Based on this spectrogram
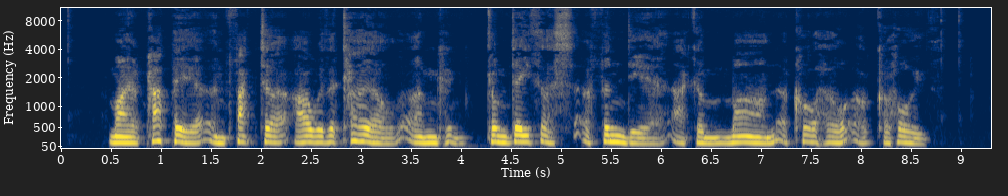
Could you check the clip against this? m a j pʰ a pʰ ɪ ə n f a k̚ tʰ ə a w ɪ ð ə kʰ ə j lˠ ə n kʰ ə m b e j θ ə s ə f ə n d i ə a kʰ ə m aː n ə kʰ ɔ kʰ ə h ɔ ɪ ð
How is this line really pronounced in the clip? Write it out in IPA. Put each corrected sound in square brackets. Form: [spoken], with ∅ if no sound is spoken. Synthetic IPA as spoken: m a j pʰ a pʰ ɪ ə n f a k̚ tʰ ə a w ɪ ð ə kʰ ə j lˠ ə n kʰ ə m [d] e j θ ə s ə f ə n d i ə a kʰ ə m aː n ə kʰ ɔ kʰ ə h ɔ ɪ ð

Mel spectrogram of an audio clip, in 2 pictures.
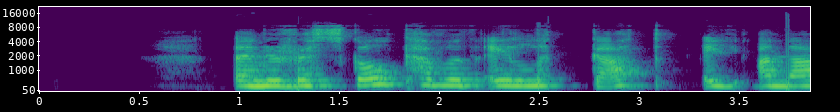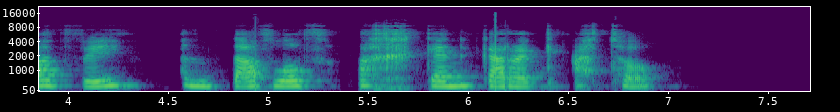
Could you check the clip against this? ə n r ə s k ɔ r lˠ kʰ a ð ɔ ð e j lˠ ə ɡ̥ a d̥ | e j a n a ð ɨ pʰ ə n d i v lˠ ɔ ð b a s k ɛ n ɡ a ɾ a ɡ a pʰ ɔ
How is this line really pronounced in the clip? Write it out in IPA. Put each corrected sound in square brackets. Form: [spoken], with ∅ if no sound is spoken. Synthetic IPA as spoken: ə n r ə s k ɔ [∅] lˠ kʰ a [v] ɔ ð e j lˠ ə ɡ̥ a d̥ | e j a n a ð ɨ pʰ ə n d [a] v lˠ ɔ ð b a [χ] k ɛ n ɡ a ɾ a ɡ a [tʰ] ɔ

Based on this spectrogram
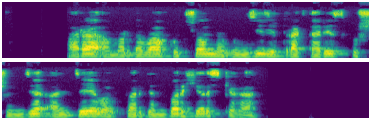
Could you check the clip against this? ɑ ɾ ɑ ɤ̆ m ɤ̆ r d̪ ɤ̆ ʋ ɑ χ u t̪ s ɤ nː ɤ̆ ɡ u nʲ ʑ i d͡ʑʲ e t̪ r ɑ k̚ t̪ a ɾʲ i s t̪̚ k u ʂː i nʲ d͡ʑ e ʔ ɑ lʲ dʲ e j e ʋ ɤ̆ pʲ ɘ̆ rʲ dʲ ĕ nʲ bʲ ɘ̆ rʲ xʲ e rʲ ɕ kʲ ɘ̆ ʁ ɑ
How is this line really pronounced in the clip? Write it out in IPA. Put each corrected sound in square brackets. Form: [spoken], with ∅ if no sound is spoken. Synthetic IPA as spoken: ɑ ɾ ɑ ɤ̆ m ɤ̆ r d̪ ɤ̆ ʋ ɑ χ u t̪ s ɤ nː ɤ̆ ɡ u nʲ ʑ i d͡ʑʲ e t̪ r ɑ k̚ t̪ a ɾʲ i s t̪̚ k u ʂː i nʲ d͡ʑ e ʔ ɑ lʲ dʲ e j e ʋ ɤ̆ pʲ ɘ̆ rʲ dʲ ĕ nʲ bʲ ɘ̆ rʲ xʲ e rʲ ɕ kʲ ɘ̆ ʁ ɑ

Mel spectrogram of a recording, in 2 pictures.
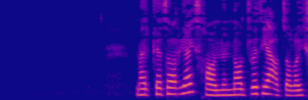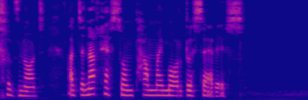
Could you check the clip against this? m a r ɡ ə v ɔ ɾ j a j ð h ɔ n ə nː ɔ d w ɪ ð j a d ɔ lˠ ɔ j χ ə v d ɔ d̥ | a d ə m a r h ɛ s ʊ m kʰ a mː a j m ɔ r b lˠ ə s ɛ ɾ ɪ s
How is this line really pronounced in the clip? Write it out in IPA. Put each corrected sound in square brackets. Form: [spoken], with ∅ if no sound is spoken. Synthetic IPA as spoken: m a r ɡ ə [ð] ɔ ɾ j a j [θ] h ɔ n ə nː ɔ d w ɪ ð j a d ɔ lˠ ɔ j χ ə v [n] ɔ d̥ | a d ə [n] a r h ɛ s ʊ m [pʰ] a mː a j m ɔ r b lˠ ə s ɛ ɾ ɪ s

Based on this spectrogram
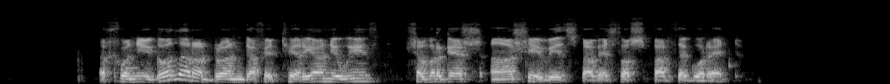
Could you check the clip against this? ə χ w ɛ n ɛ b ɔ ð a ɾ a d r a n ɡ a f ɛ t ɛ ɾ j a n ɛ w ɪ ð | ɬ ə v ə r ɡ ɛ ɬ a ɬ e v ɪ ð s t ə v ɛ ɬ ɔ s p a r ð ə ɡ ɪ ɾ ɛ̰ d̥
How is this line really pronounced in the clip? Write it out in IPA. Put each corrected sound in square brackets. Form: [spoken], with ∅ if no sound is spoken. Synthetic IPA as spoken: ə χ w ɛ n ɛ [ɡ] ɔ ð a ɾ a d r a n ɡ a f ɛ [tʰ] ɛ ɾ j a n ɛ w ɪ ð | ɬ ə v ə r ɡ ɛ ɬ a ɬ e v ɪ ð s t [a] v ɛ ɬ ɔ s p a r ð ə ɡ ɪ ɾ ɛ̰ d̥

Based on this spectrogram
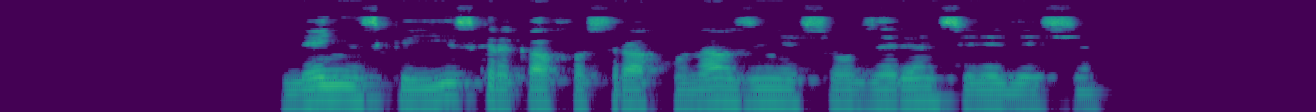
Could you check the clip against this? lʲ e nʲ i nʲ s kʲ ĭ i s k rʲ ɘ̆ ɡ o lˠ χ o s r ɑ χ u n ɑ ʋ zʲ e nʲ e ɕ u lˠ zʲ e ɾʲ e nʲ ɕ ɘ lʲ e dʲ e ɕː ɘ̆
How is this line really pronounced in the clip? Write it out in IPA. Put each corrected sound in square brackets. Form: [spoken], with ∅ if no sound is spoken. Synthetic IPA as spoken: lʲ e nʲ i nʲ s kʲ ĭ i s k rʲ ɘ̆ [k] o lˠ χ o s r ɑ χ u n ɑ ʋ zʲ e nʲ e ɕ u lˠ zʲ e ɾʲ e nʲ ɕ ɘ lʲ e dʲ e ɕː ɘ̆

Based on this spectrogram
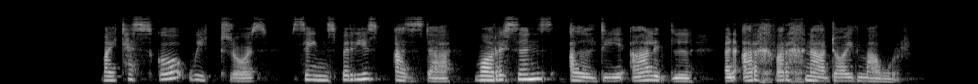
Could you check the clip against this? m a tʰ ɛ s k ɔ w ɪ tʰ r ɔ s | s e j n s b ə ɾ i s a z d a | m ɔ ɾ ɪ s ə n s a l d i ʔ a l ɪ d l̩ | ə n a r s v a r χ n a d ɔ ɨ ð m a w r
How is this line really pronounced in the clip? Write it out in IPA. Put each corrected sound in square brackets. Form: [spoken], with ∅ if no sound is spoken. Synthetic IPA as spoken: m a tʰ ɛ s k ɔ w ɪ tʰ r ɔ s | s e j n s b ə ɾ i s a z d a | m ɔ ɾ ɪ s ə n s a l d i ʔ a l ɪ d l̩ | ə n a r [χ] v a r χ n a d ɔ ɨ ð m a w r

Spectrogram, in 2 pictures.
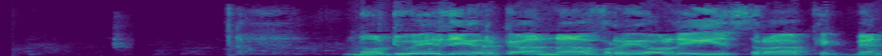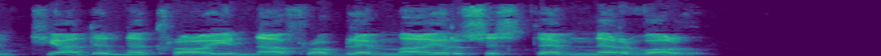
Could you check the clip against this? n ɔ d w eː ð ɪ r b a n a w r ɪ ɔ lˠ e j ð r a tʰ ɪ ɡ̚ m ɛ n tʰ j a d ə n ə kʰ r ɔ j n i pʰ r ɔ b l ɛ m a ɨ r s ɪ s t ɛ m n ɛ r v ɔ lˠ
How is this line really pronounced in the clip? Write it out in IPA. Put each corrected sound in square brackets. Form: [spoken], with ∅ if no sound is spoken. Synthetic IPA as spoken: n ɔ d w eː ð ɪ r [ɡ] a n a [v] r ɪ ɔ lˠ e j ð r a [pʰ] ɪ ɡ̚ m ɛ n tʰ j a d ə n ə kʰ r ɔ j n [a] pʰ r ɔ b l ɛ m a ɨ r s ɪ s t ɛ m n ɛ r v ɔ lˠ

